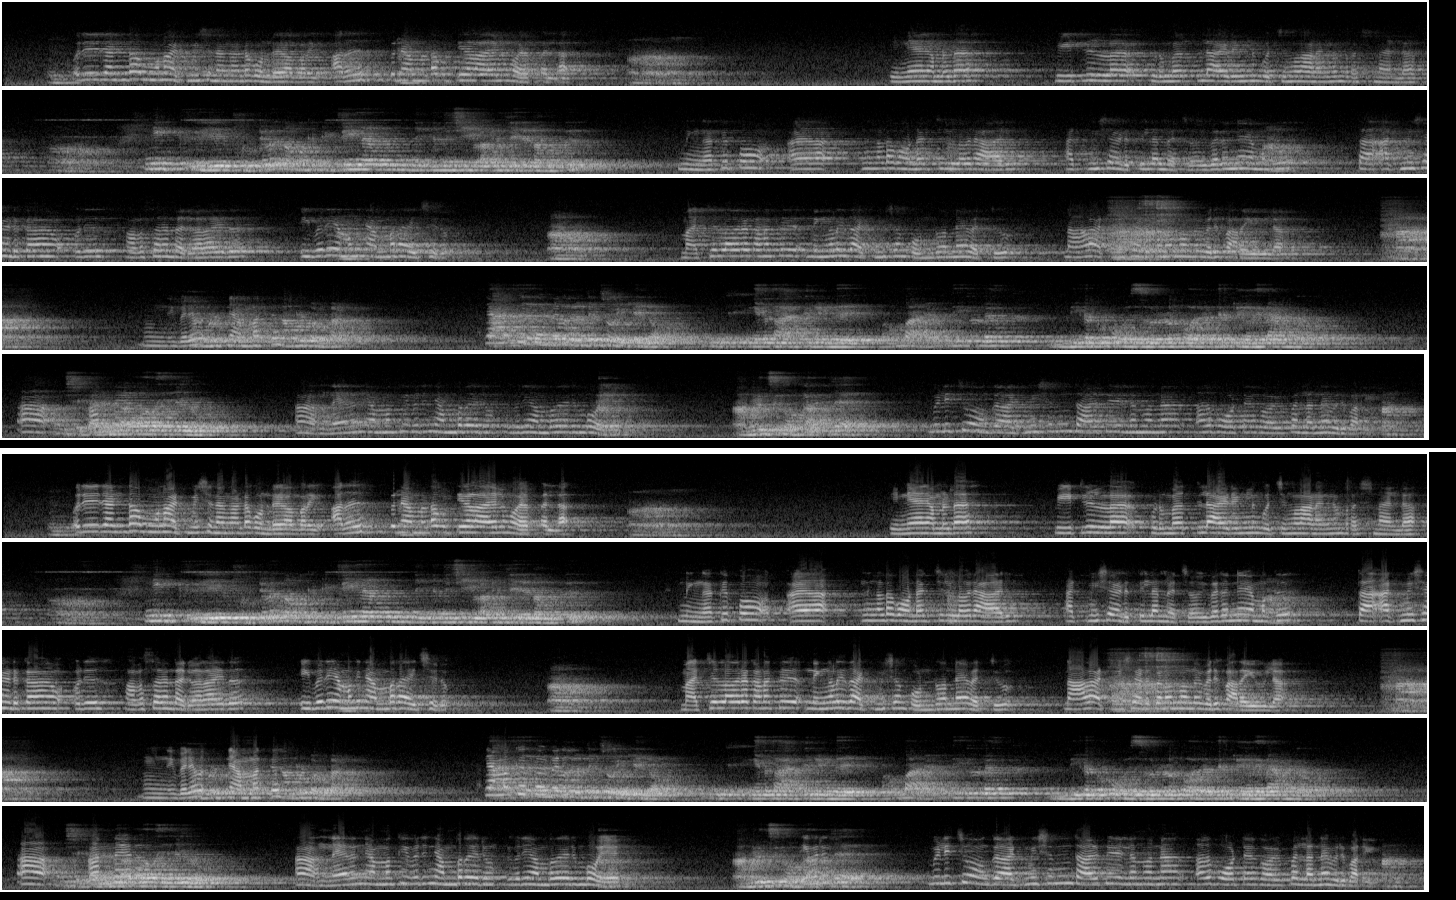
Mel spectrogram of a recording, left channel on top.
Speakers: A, in the centre; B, on the right.
A: ഉം
B: ഒരു രണ്ടോ മൂന്നോ അഡ്മിഷനെങ്ങാണ്ട് കൊണ്ടുവരാൻ പറയും അത് ഇപ്പ
A: ആ
B: ഞമ്മടെ കു ട്ടികളായാലും കുഴപ്പല്ല
A: ആ ആ ആ ആ
B: പിന്നെ ഞമ്മൾടെ വീട്ടിലുള്ള കുടുംബത്തിലായിടെങ്കിലും കൊച്ചുങ്ങളാണെങ്കിലും പ്രശ്നല്ല
A: ആ ആ ഇനി ഈ കുട്ടികളെ നമുക്ക് കിട്ടിയില്ലാന്നുണ്ടെങ്കിൽ എന്ത് ചെയ്യൂ അവര് തരോ നമുക്ക്
B: നിങ്ങൾക്കിപ്പോ ആ നിങ്ങൾടെ കോടാക്റ്റിലുള്ളവരാരും അഡ്മിഷൻ എടുത്തില്ലാന്ന് വെച്ചോ ഇവരെന്നെ നമുക്ക്
A: ആ
B: ത അഡ്മിഷൻ എടുക്കാൻ ഒരു അവസരം തരും അതായത് ഇവിര്
A: ആ
B: നമുക്ക് നമ്പർ അയച്ചു രും
A: ആ ആ
B: മറ്റുള്ളവരെ കണക്ക് നിങ്ങളിത് അഡ്മിഷൻ കൊണ്ടുവന്നേ പറ്റൂ നാളെ അഡ്മിഷൻ
A: അ
B: എടുക്കണന്നൊന്നും
A: അ
B: ഇവര് പറയൂല.
A: ആ ആ
B: ഉം ഇവര്
A: നമ്മള്
B: ഞമ്മക്ക്
A: നം നമ്മള് കൊടുക്കണം സ്റ്റാറ്റസ്
B: ഞമ്മക്കിപ്പോ
A: കണ്ടിട്ട്
B: ഇവര്
A: ഓരോരുത്തര് ചോയിക്കല്ലോ ഇങ്ങനെ താല്പര്യണ്ട് അപ്പോ പല ഇതിയിലുള്ള ഇതിലൊ കോഴ്സുകളിലൊക്കെ ഓരോരുത്തർ കേറിയതാണല്ലോ
B: ആഹ്
A: ആവശ്യക്കാരുണ്ടാവോ
B: അന്നേരം
A: അറിയില്ലല്ലോ
B: അന്നേരം നമ്മക്കിവര് നമ്പർ തരും ഇവര് നമ്പറ് പോയേ
A: ആ ആ വിളിച്ചു നോക്കാം
B: ഇവര്
A: ല്ലേ
B: വിളിച്ചു നോക്ക് അഡ്മിഷൻ താല്പര്യല്ലന്ന് പറഞ്ഞ അത് പോട്ടെ കൊഴപ്പില്ലന്നെ അവര് പറയൂ
A: അ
